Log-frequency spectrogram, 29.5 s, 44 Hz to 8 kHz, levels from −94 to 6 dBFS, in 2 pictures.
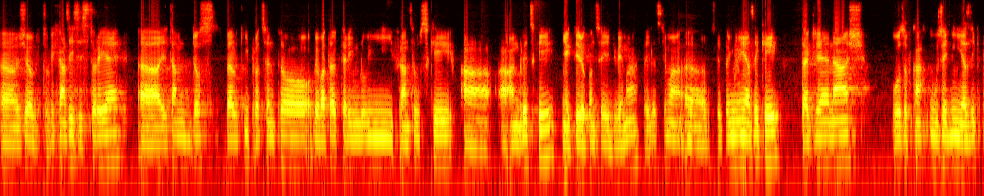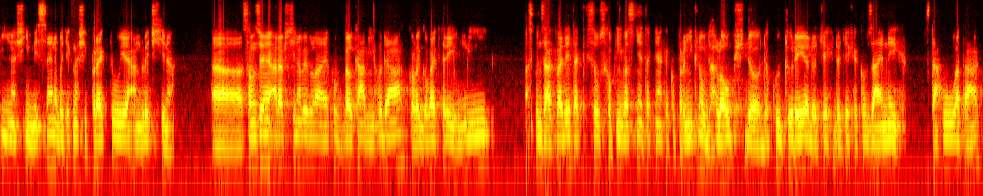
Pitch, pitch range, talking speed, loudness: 105 Hz, 100-105 Hz, 155 wpm, -21 LUFS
